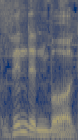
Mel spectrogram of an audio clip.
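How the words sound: The name is pronounced the German way. "or do you say it in German"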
